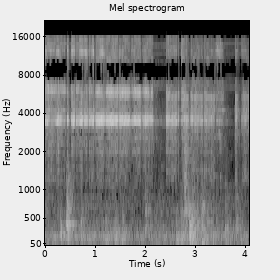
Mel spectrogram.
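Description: Dental lab handpiece whining at high speed as its bur grinds the edge of a light-cured resin custom impression tray, cutting out briefly twice, a little after two seconds in and near the end.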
